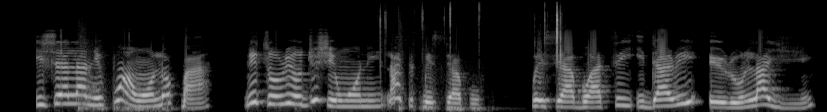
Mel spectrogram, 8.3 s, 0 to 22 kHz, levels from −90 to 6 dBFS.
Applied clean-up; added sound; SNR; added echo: neural mask model RNNoise.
